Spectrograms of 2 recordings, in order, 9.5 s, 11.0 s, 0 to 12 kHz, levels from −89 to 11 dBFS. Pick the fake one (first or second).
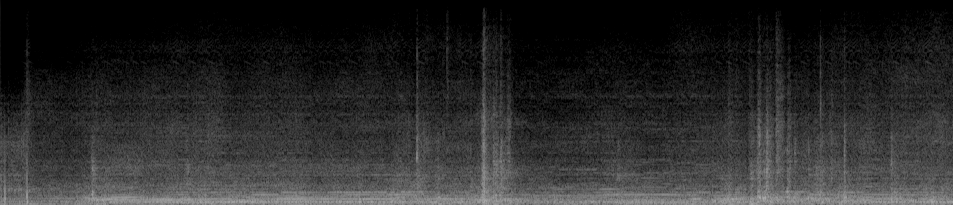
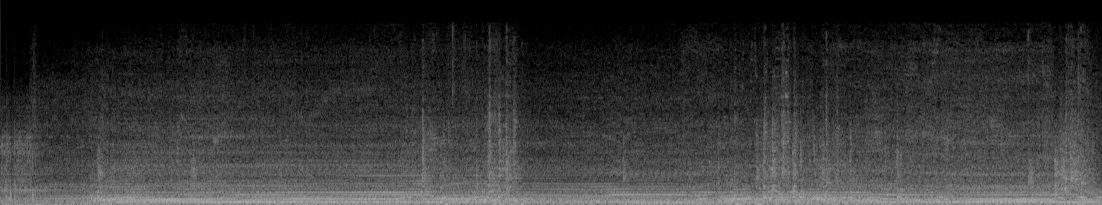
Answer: first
